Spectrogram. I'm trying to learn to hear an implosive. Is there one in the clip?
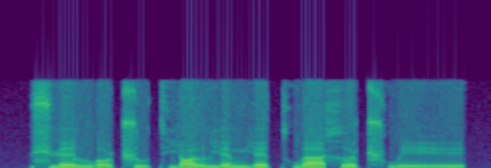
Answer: no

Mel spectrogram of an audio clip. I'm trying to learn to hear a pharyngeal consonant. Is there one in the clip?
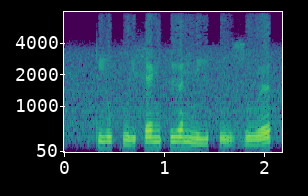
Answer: no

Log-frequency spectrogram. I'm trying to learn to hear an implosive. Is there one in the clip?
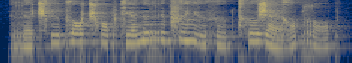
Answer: no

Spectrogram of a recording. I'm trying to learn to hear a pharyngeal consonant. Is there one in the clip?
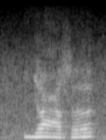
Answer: yes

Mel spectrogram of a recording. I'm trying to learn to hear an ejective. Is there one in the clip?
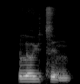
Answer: no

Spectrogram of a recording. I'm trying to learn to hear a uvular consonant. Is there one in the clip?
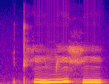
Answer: no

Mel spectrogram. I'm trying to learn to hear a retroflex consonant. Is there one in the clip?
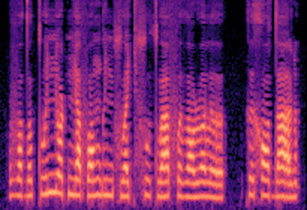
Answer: yes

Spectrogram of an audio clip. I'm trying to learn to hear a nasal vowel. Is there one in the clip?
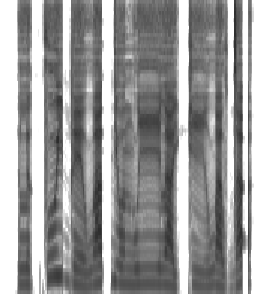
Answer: no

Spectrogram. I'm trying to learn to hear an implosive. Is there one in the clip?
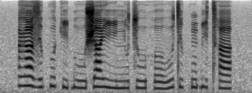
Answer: yes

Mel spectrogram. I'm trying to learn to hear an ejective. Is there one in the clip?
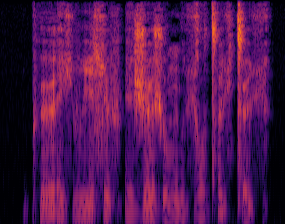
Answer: yes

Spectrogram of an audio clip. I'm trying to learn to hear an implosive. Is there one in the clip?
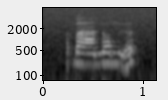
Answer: yes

